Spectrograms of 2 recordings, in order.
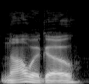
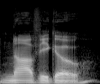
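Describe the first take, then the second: First: The second consonant is a w sound. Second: The second consonant is a v sound.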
